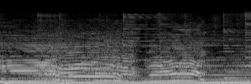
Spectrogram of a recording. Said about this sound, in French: Et je vous ai passé cet extrait parce que j'ai halluciné d'entendre les vaches répondre à l'éleveur. Alors il paraît que c'est normal, mais moi j'imaginais pas que les vaches nous parlaient aussi bien que ça.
